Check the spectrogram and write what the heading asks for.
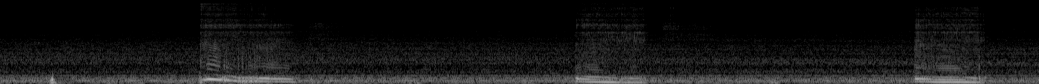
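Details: Female chow chow dog sleeping, giving three snorting, rattling snores at about 16 per minute with quiet room noise between them: dog snoring.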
